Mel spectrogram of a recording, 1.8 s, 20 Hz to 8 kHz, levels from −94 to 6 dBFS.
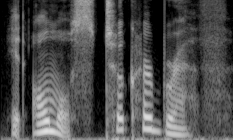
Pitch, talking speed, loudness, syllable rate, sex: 185 Hz, 170 wpm, -17 LUFS, 3.8 syllables/s, female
